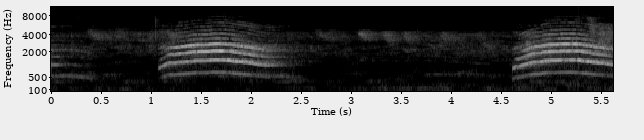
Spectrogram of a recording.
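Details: Loud, prolonged cat meows, two drawn-out wailing calls each lasting over a second, arched in pitch with rich harmonics, separated by a quieter stretch with faint softer mews.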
